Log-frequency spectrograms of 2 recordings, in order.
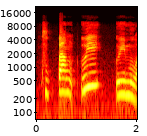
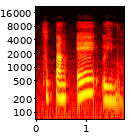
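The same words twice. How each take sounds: First: The particle is pronounced as the full 'ui' sound. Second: The particle is pronounced as a plain 'e' sound. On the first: The speaker calls it wrong. "아니고요" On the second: The speaker calls it right. "소유격 조사 의는 애로 발음을 하시는 거예요"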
